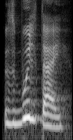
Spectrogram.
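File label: "збыль тай", Komi, female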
